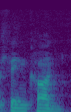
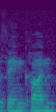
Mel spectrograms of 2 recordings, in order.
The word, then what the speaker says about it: FangCun: and today I'm going to be reviewing the F con a quick note about the pronunciation it's actually pronounced fun which is an area in guangong China but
